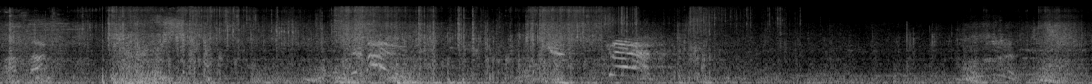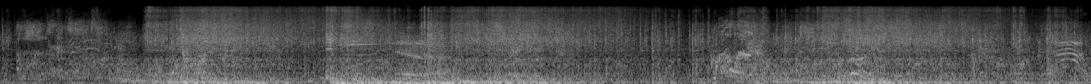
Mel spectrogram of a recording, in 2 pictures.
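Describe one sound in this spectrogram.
A heavy weapon swings and strikes with thuds.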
